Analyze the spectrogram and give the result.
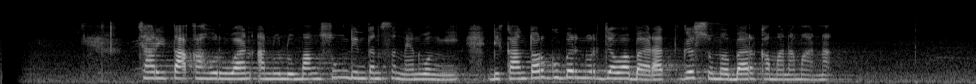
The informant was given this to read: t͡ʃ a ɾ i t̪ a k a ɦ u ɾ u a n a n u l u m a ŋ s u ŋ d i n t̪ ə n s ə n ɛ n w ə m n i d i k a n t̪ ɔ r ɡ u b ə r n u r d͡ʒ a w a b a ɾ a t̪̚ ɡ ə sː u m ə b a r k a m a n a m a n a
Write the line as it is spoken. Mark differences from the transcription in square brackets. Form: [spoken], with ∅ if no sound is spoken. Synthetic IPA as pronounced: t͡ʃ a ɾ i t̪ a k a ɦ u ɾ u a n a n u l u m a ŋ s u ŋ d i n t̪ ə n s ə n ɛ n w ə [ŋ] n i d i k a n t̪ ɔ r ɡ u b ə r n u r d͡ʒ a w a b a ɾ a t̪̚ ɡ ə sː u m ə b a r k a m a n a m a n a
